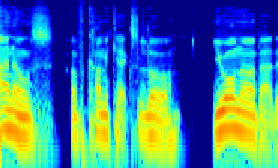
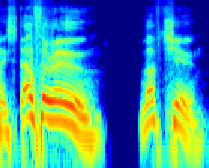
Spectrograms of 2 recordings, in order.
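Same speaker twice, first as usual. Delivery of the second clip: high, louder cheery greeting; imitating Taz; 5 semitones higher, 6 dB louder, slower than usual. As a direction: call it out bright and high like a sweet host. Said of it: "she'd say".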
